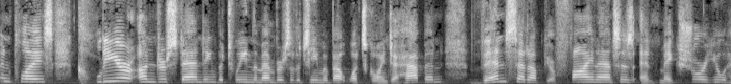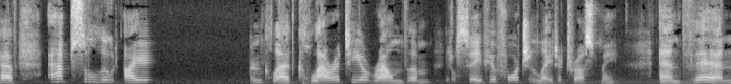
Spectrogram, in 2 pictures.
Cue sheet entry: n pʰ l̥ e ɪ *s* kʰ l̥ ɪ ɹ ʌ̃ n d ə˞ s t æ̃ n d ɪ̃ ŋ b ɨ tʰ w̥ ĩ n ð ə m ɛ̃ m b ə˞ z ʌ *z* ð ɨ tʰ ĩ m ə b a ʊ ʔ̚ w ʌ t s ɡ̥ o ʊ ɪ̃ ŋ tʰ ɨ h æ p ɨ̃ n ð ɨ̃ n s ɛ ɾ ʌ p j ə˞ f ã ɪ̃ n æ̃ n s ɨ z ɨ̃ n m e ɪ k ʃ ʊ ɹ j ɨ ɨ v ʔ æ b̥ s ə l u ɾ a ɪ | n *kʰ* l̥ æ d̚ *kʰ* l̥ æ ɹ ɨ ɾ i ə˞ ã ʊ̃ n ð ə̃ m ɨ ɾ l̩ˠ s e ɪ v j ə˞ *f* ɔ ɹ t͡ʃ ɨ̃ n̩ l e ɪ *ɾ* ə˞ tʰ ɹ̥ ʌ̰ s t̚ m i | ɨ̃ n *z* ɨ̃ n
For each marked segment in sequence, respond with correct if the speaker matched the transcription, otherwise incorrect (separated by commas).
correct, incorrect, correct, correct, correct, correct, incorrect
